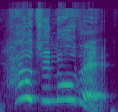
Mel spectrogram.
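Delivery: high astonished question, voice changed; amazed question. Retold or imitated. People asking her in a heartbeat, high astonished question. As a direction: squeak it out in disbelief. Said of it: "People will say to me in a heartbeat".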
